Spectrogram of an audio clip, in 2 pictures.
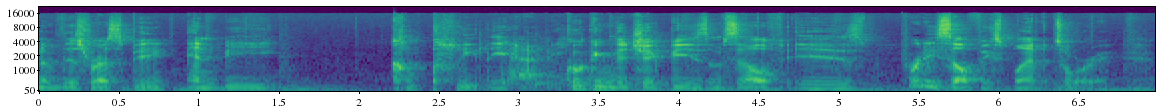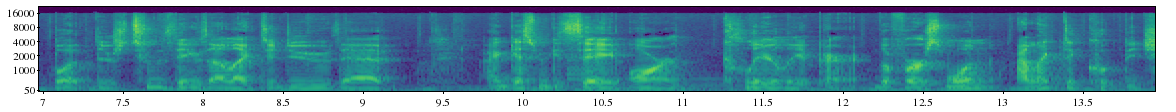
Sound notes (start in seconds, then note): none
